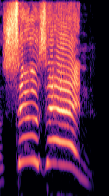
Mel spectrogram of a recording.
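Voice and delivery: high, full-voice scream of a name; woman's alarmed shout. Retold or imitated. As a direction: cry out across a store, imitating a panicked woman. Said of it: "I heard this woman go".

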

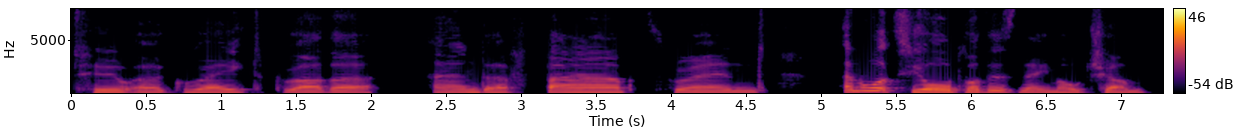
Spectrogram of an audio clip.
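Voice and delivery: drawn-out dictation, lifted then chummy; Austin Powers. Acted. Austin writing a dedication in the book, slow chummy impression. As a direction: stretch the words as you write. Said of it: "he's writing in the book".

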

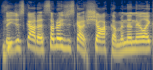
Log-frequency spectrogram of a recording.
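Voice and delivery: ordinary talk

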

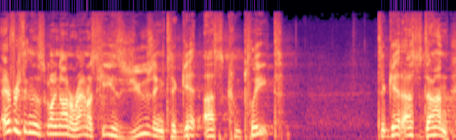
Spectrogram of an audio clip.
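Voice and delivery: ordinary delivery

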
